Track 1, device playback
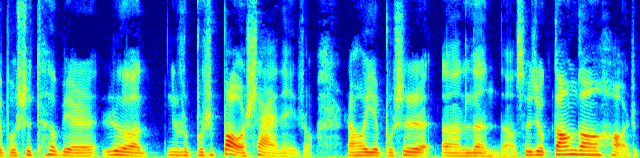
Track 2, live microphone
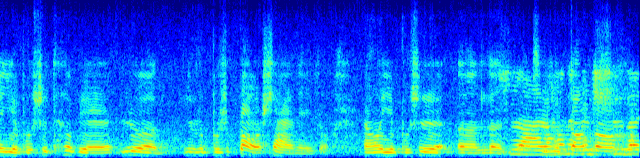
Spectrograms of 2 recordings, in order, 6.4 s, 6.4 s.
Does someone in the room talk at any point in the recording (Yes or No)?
Yes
